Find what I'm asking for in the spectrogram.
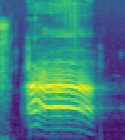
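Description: A Wilhelm scream: one loud, sustained cry of just under a second, strongly voiced and fairly steady in pitch, dipping slightly as it cuts off, with no speech around it.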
